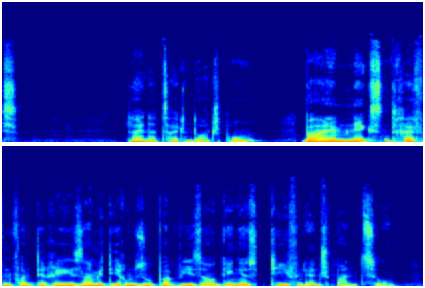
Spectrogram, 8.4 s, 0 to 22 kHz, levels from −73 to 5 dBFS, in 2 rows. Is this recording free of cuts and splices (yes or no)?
yes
